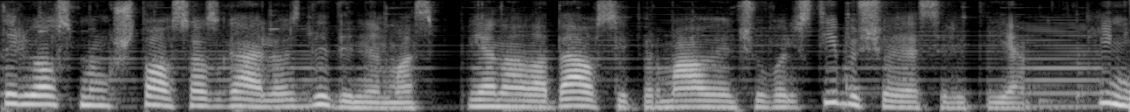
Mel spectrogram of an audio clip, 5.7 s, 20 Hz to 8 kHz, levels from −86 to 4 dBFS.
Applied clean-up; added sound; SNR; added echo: neural mask model RNNoise.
